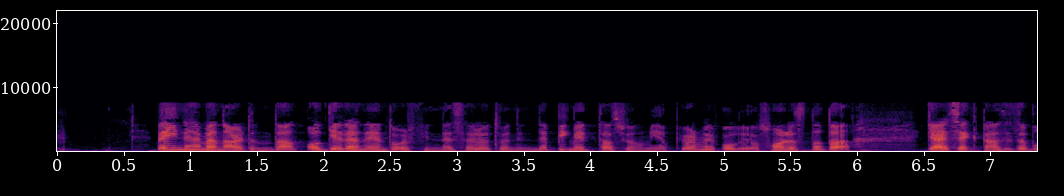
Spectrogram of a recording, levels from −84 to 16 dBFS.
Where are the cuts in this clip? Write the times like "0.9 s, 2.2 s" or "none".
3.8 s, 4.9 s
